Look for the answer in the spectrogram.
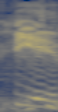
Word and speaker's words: Fieri: Fieri. You have to pronounce it properly.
